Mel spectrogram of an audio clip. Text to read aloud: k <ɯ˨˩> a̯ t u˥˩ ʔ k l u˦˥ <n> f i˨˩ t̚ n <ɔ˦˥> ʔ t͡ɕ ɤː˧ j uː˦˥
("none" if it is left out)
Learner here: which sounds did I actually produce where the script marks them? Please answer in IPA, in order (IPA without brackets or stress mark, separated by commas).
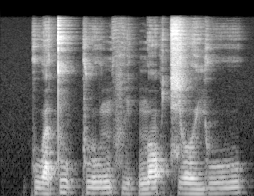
u˨˩, n, ɔ˦˥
